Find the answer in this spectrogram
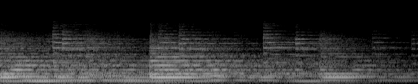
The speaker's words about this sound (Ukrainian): Знову дзвони Ватиканської базиліки Святого Петра скликають усіх вірних послухати чергове катехетичне повчання Святішого Отця Венедикта XVI та отримати його апостольське благословення.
